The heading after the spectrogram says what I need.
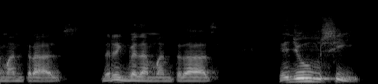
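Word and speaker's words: यजूंषि: Yajumshi is Yajur Veda. Somewhere you will find the pronunciation as Yajugumshi. Anyway, it's the same thing.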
